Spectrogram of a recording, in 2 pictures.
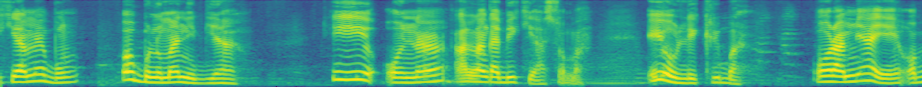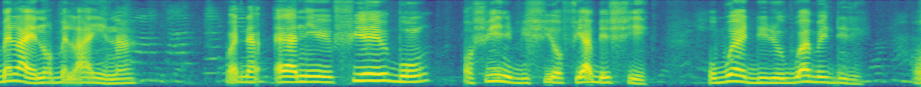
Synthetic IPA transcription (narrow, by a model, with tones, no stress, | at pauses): ki˨a˨me˦bo˦ | o˦ɡ͡bo˨lo˨ma˦ni˨bi˨a˦˨ | i˦ji˦ɔ˨na˦a̰˦lã˦ŋɡa˦be˦kʰi˨a˨sɔ̰˦ba̰˨ | i˦jo˨le˨kɾi˦ba˨ | o˨ɾa˨mi˦a˦je˨ɔ˨be˦la˨je˨n˨o˨bḛ˦lʔa̰˦ji˨na˦˨ | ḛ˨a˨ni˨fi˦e˦bo˦ | o̰˨fi˦i˦ni˨bi˨fi˦o˨fi˦a̰˦be˦fi˦e˨ | o˨bu˦a˦˨di˨ɾi˨o˨bu˦a˦be˦di˨ɾi˨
